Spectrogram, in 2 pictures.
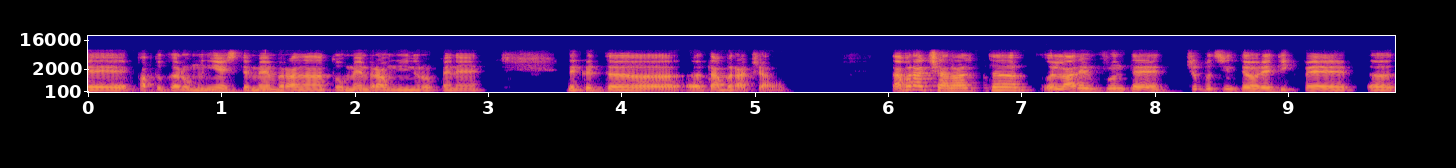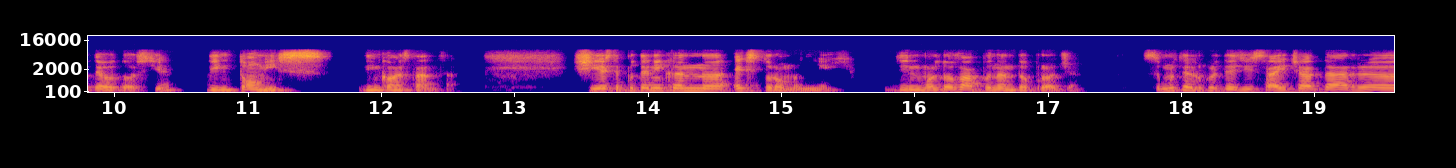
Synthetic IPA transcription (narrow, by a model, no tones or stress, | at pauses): efap̚t̪ulkəɾo̞mɨniajest̪e̞me̞mbɾanat̪o̞me̞mbɾəauniunieoɾope̞ne̞ | d̪e̞kɨt̪ət̪abəɾa̰t͡ʃa̰o̰ | t̪abəɾat͡ʃalalt̪əɨlaɾe̞ɨnfɾunt̪e̞t͡ʃe̞lput̪sint̪e̞o̞ɾe̞t̪̬ikpe̞ət̪e̞o̞d̪o̞sie̞ | d̪int̪o̞mis | d̪iŋko̞nst̪a̰nt̪sḁ̰ | ʃije̞st̪e̞put̪e̞rnikəɨnʔe̞st̪uro̞mɨnḭje̞̰j | d̪inmo̞ld̪o̞vapɨnəɨnd̪o̞bɾo̞̰d͡ʒia̰ | sɨnmult̪e̞lukɾurʲd̪e̞ziseait͡ʃad̪ar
